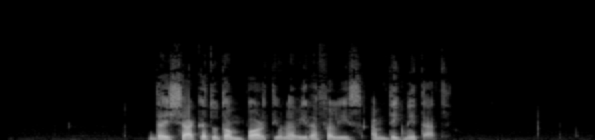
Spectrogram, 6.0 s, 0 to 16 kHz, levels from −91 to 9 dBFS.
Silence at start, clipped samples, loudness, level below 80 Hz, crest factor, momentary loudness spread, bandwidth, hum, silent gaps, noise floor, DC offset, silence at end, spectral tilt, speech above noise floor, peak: 1.5 s; under 0.1%; -22 LUFS; -62 dBFS; 24 dB; 11 LU; 9.4 kHz; none; none; -77 dBFS; under 0.1%; 1.65 s; -6 dB/octave; 56 dB; 0 dBFS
